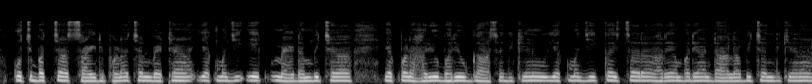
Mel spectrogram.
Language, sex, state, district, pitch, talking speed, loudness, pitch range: Hindi, male, Uttarakhand, Uttarkashi, 175 Hz, 205 wpm, -20 LUFS, 170-180 Hz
